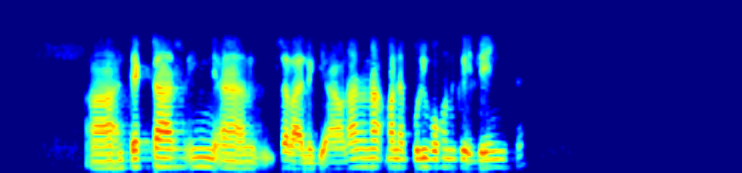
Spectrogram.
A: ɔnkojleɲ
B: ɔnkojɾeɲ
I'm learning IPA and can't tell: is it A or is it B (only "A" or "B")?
A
